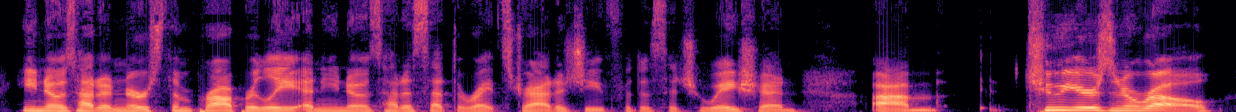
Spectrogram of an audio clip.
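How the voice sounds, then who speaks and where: A woman's voice: deep voice, fairly quick, a bit bright, clear, resonant tone, no echo, clean studio sound. A woman co-hosting a sports podcast, talking casually as a keen fan with emphatic repetition for effect. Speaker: motorsport podcast co-host.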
